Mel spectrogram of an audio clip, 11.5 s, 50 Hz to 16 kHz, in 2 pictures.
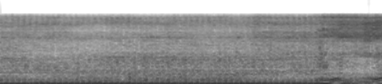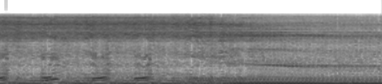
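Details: Triumph T150V triple after top-end rebuild (heads and cylinders off for oil leaks), started second kick: loud steady idle with several quick throttle blips rising and falling cleanly; runs even.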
